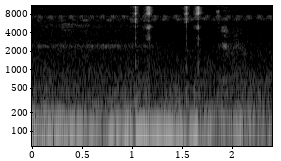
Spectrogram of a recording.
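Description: Computer mouse clicks: two quick pairs about half a second apart, over a low steady hum.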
